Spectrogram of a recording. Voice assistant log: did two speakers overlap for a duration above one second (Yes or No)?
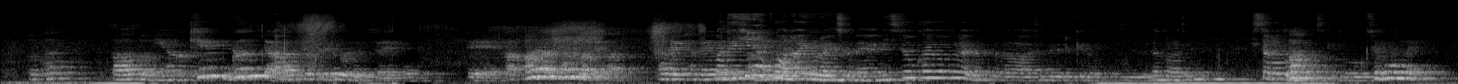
Yes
